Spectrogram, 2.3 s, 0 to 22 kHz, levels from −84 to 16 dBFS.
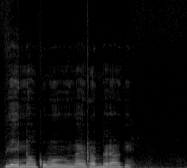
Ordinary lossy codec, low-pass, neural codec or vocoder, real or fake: none; none; codec, 44.1 kHz, 1.7 kbps, Pupu-Codec; fake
